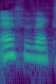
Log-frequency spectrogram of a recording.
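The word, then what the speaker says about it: f(x): with f ofx therefore it's a function and F ofx is simply a notation to designate a function and it is pronounced F ofx the F names the function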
